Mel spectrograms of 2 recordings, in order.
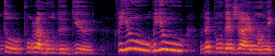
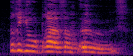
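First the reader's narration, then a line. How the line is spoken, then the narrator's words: Sad voice. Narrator (French): dit d'une voix triste le pauvre marchand de mouches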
